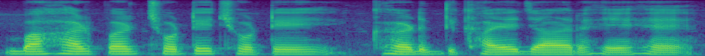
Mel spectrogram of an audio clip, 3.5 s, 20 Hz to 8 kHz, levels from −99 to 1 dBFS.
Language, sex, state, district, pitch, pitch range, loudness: Hindi, male, Arunachal Pradesh, Lower Dibang Valley, 125 Hz, 120-135 Hz, -19 LUFS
